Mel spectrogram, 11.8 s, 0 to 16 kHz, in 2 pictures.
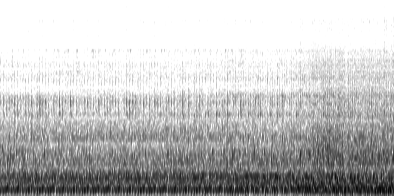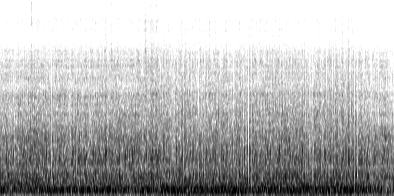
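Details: Rebuilt Toyota Kijang 2L diesel, overhauled for low compression and an abnormal noise, running in at fast idle: steady, even clatter and a deep, smooth drone with no knocks or misses; runs healthy.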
